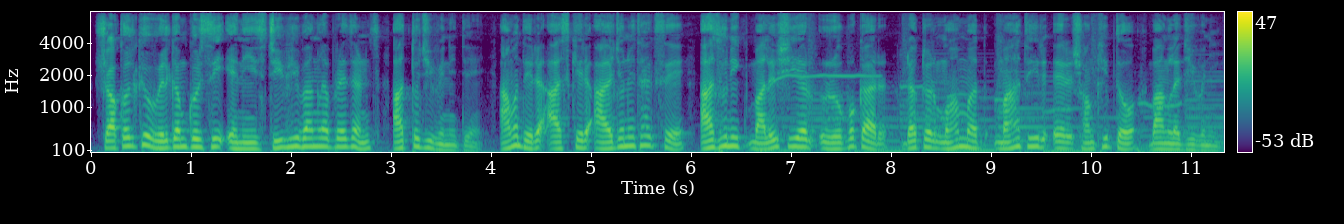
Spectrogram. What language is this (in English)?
Bangla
